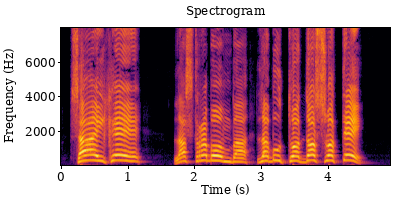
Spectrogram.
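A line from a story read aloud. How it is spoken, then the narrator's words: Shouted. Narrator (Italian): gridò al re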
